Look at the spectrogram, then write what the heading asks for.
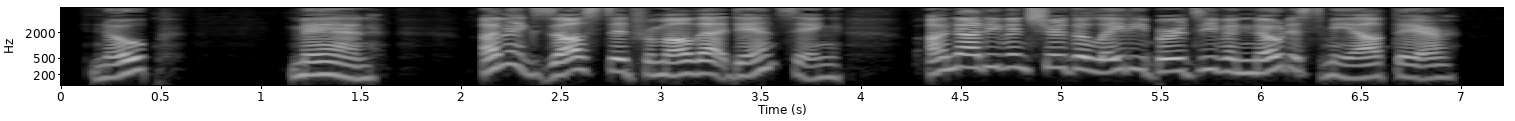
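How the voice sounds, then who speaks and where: Using a put-on character voice, a woman speaks at a moderate pace and fairly high pitch, with long, frequent pauses. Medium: read story.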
